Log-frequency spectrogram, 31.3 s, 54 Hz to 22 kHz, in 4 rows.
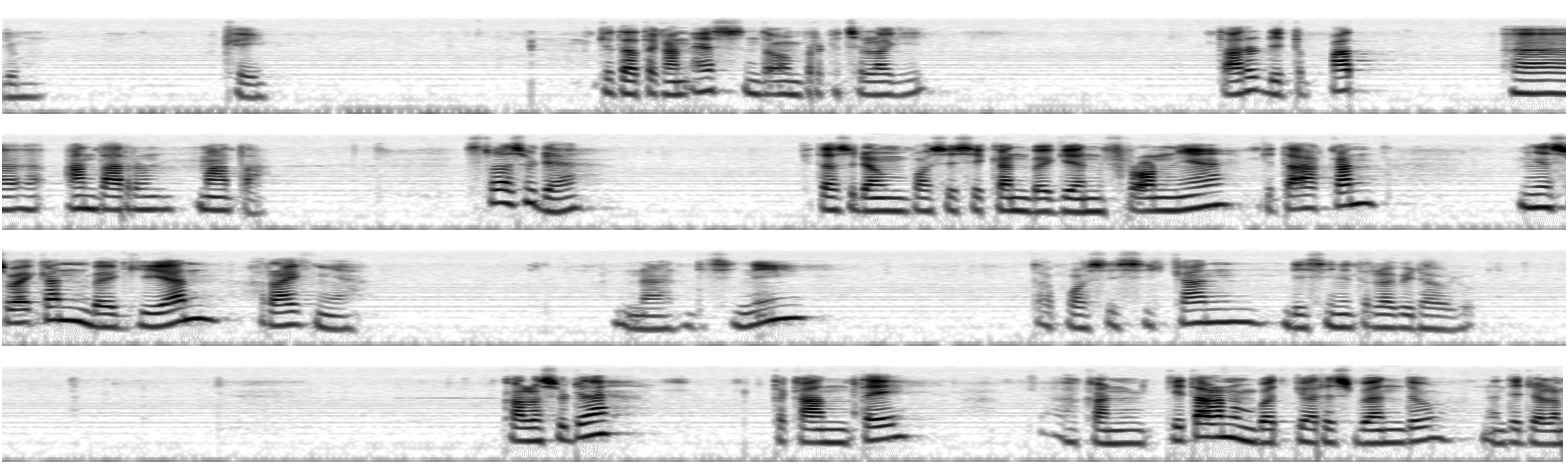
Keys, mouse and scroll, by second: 2.3 s, 4.3 click, 9.2 scroll up 1, 12.1-13.0 scroll down 2, 13.0 scroll down 2, 15.1 shift+middle click, 16.5-16.9 scroll down 1, 17.8-18.4 scroll up 3, 18.4 click, 20.3-20.9 scroll up 9, 21.4 click, 21.5 scroll up 1, 23.4 scroll down 4, 24.0 shift+middle click, 27.7 t, 29.8 scroll down 1, 31.1 scroll down 5.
